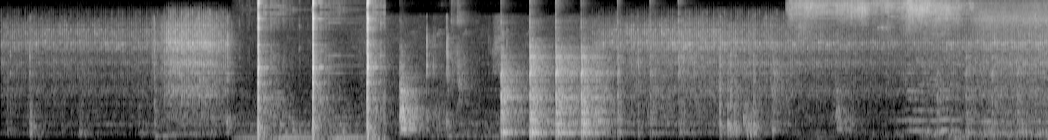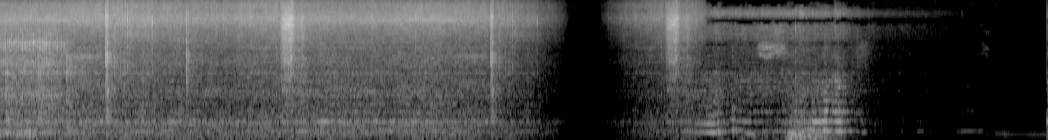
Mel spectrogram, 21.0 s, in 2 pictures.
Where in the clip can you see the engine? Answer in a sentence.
You can hear the engine from 0.0 to 2.4 s and from 5.8 to 11.2 s.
